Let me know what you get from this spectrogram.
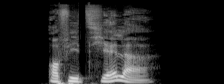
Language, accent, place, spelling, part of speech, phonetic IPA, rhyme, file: German, Germany, Berlin, offizieller, adjective, [ɔfiˈt͡si̯ɛlɐ], -ɛlɐ, De-offizieller.ogg
- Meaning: 1. comparative degree of offiziell 2. inflection of offiziell: strong/mixed nominative masculine singular 3. inflection of offiziell: strong genitive/dative feminine singular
